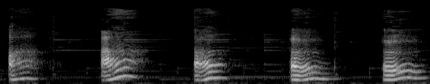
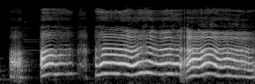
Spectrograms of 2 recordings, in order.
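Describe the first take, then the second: First: It imitates No-Face's voice. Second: It is said as a moan.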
